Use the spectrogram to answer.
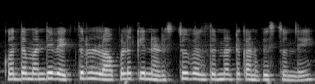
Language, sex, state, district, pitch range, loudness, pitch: Telugu, female, Telangana, Hyderabad, 220-260 Hz, -15 LUFS, 240 Hz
